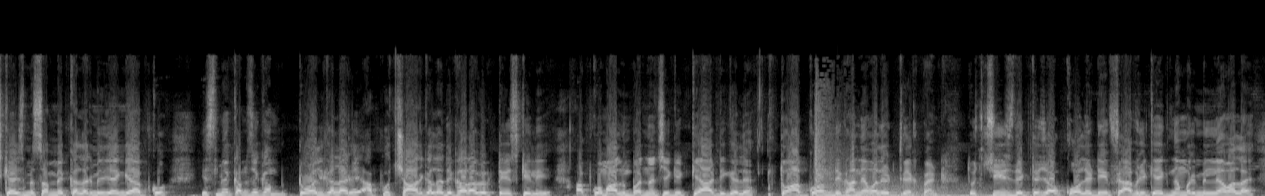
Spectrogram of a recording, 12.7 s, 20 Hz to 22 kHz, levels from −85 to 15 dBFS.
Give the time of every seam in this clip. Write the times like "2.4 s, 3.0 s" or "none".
7.7 s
